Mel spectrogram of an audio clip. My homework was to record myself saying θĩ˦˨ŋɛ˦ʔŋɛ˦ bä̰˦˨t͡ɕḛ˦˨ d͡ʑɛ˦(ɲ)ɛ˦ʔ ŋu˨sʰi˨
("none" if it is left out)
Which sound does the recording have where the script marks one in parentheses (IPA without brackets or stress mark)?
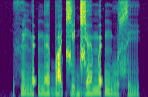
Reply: m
